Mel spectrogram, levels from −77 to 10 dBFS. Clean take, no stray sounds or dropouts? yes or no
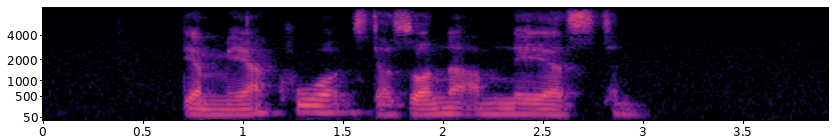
yes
